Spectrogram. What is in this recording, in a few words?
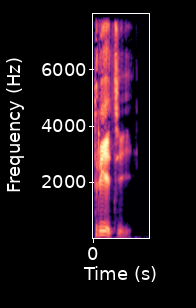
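"tretij", Russian pronunciation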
